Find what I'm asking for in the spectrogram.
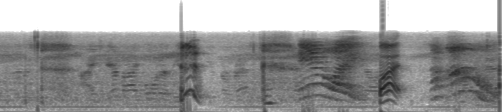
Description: i was practicing my eye makeup for a dead girl and i was also dying my hair and then i got the hiccups.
